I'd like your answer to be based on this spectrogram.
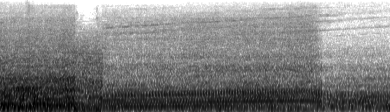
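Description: A Bugatti Veyron Super Sport engine drones steadily at close range, its pitch shifting slightly as it runs, with no voices.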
